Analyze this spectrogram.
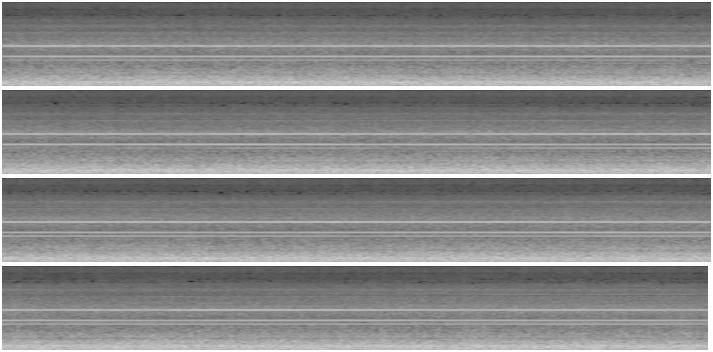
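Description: Helicopter cabin noise in flight: the steady, loud rumble of the rotor and turbine engines, with a constant high-pitched whine of two tones running over it.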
